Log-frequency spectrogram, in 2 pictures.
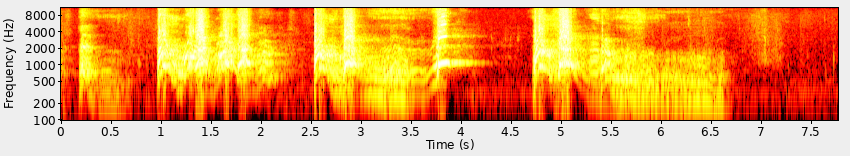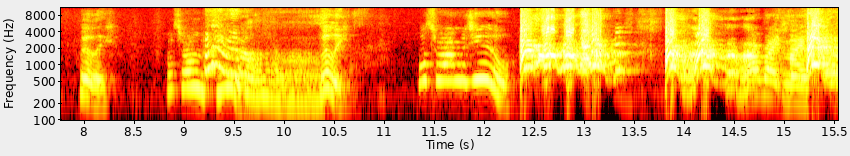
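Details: Shih Tzus upset at a UPS truck: sharp barks mixed with wavering, rising and falling howls and whiny cries as one dog goes wild and another cries, barks and howls.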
